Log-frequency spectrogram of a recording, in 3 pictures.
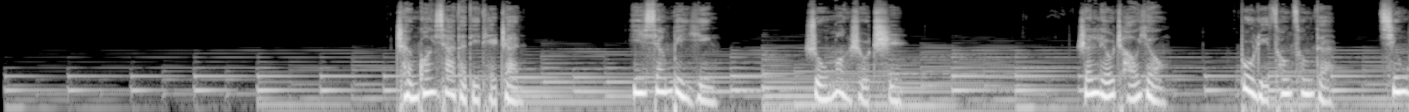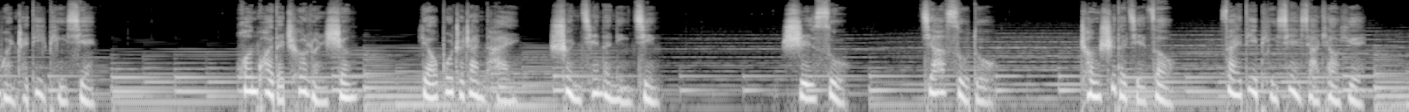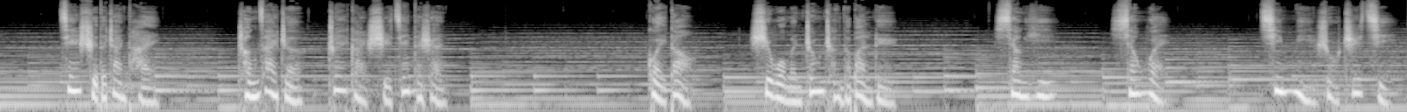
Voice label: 女 宣传片类 地铁十五号线; 北京地铁十五号线

